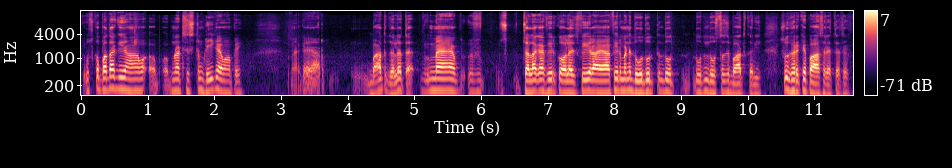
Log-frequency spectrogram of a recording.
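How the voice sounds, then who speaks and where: A man's voice: on the high side, steady tone, moderate pace, creaky, darkish tone. A young Punjabi man with a Punjabi accent, telling a personal story in a casual, rambling way with many restarts. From Punjab, India. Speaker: podcast guest.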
